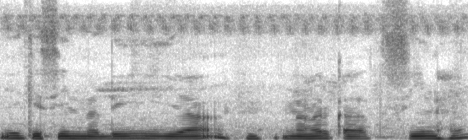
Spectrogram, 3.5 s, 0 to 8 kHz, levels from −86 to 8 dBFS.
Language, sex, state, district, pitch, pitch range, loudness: Hindi, male, Bihar, Saran, 120 Hz, 115-125 Hz, -15 LUFS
